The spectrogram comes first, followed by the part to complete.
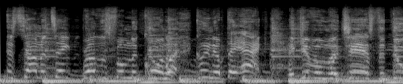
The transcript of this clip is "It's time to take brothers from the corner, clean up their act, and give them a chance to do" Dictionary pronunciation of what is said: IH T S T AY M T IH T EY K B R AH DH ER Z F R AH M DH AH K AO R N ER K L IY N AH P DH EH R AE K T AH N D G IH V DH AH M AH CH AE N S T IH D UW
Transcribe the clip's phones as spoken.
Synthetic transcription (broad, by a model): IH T S T AY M T IH T EY K B R AH DH ER Z F R AH M DH AH K AO R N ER K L IY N AH P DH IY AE K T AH N G IH V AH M AH CH AE N S T IH D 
